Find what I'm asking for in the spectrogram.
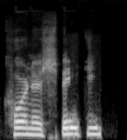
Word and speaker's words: Corner Späti: Corner Späti.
